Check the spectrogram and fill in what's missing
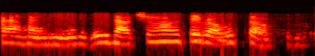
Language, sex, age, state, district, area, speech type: Bengali, female, 45-60, West Bengal, Malda, rural, conversation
